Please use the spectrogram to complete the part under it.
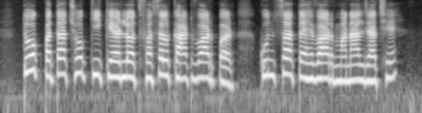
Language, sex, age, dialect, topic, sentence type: Magahi, male, 18-24, Northeastern/Surjapuri, agriculture, statement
